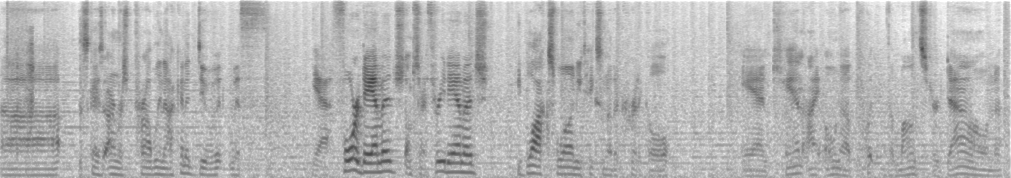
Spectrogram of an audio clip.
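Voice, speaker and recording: A man's voice: mid-range voice, measured pace, over music. A man running a tabletop game, narrating action dramatically in casual, profanity-laced speech. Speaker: game master.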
